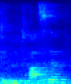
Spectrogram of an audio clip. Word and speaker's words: MUHTASIB: Can somebody help me with the pronunciations? I'd use MUHTASIB.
